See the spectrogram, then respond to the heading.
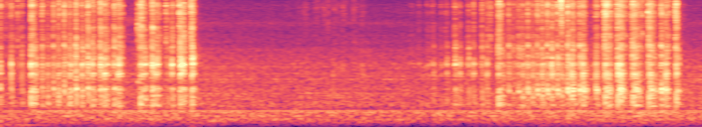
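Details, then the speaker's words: Computer water-cooling pump that suddenly started making an awful noise: irregular bursts of dry rattling, about three a second, with quiet gaps, vibrating heavily; pump failing and not moving coolant, later replaced. "I can feel it here it's rattling and vibrating like crazy here and it doesn't appear to be pumping any water"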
